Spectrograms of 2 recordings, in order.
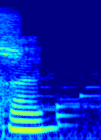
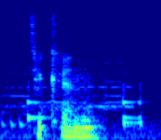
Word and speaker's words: Tikkun: Was it Divine Kun? Tiqqun. Oh, So I'm pronouncing that Divine as Kun. Tikkun. Not that weeb shit.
